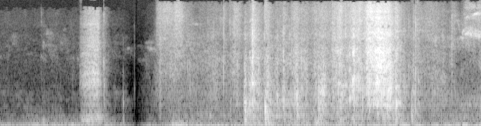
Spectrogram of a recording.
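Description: Rustling and scraping of plastic wrapping and cardboard packaging being handled, growing louder toward the end. The sound cuts out for a moment about two seconds in.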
